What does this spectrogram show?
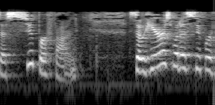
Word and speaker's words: Superfund: definition of what a super fund site is now when I say super fund that's ending in a d so it's not like super fun like we're having fun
